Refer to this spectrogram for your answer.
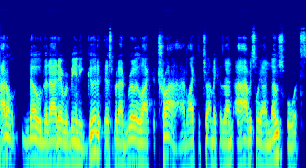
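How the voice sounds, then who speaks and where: With a Southern US accent, a man talks at a fairly quick pace with a fairly low pitch, fairly even intonation and hardly any pauses. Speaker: sports journalist and college football analyst. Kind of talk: interview. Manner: halting.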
